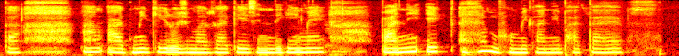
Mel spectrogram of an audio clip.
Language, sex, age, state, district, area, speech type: Hindi, female, 18-30, Uttar Pradesh, Chandauli, urban, spontaneous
